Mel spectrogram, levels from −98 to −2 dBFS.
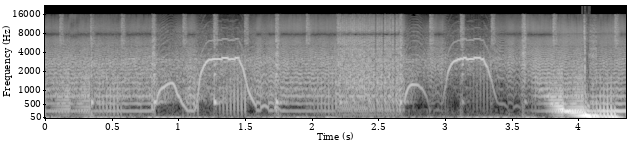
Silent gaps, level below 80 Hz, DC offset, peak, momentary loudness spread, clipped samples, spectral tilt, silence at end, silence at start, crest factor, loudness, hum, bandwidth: none; -26 dBFS; under 0.1%; 0 dBFS; 11 LU; 0.3%; -4 dB/octave; 0 s; 0 s; 18 dB; -18 LUFS; none; 16.5 kHz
